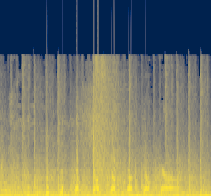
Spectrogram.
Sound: evil laughing

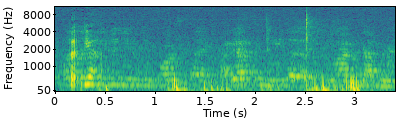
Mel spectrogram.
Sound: woman speaking off microphone

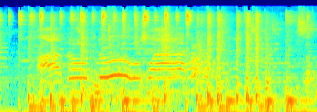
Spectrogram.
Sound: indistinct chatter

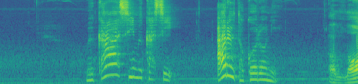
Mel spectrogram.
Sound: in Japanese

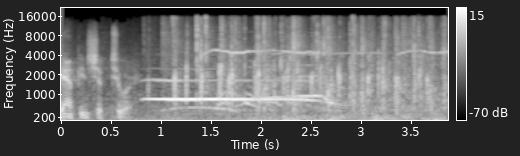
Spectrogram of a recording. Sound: cheers and applause

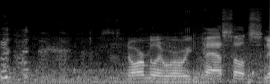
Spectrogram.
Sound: laughs

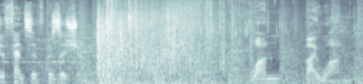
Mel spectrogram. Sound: bomb exploding

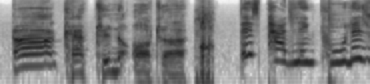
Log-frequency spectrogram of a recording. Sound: snorts

